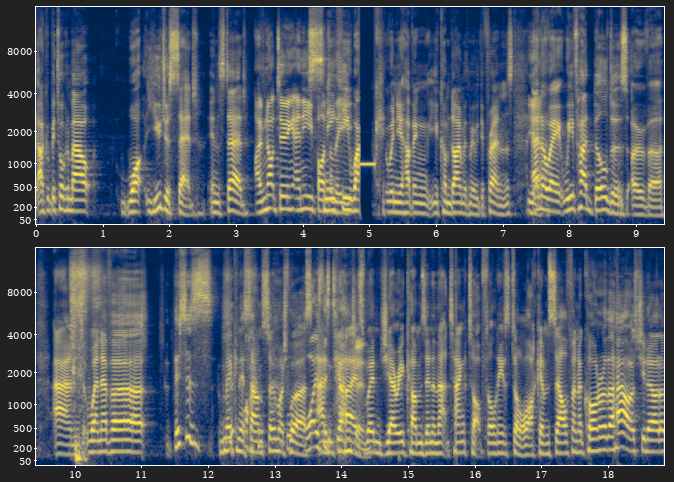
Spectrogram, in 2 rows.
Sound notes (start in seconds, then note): 4.8 beep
